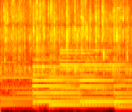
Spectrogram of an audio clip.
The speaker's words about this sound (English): Someone give the Lord a praise, worship, clap offering. Amen.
